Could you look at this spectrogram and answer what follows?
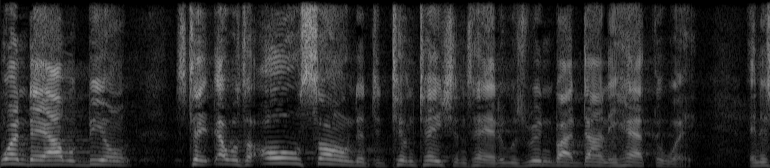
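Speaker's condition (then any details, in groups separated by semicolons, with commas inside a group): No condition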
